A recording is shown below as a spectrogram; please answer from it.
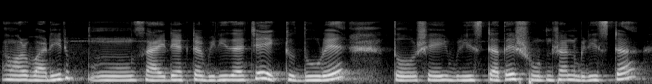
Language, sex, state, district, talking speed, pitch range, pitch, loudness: Bengali, male, West Bengal, North 24 Parganas, 185 wpm, 195-230 Hz, 205 Hz, -14 LUFS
